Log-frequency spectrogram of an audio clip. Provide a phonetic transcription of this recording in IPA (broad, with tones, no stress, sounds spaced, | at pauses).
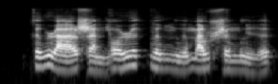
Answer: k ə˧˥ w ɹ aː˨˩˦ ʂ a˨˩ n j ɔ˧ ɹ ə˦˥ k̚ v ə˧ w n u˨˩˦ ə̯ m a˧˥ w ʂ ə˧ m l ɨ˨˩˦ ə̯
